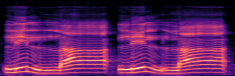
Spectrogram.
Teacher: উপরে জবর থাকতো তাহলে এই লামটাকে আমরা মোটা করে পড়তাম তো এই লামের পূর্বে একটি জের আছে এজন্য লামটা চিকন করে পড়ছি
